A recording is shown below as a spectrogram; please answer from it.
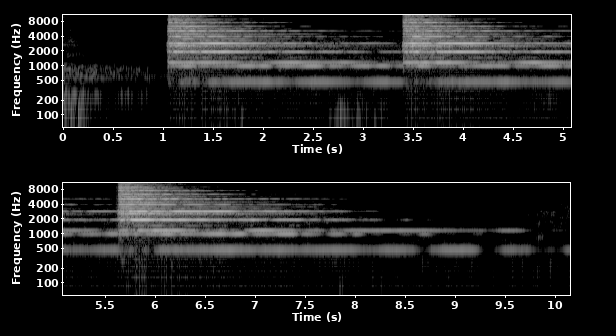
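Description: Altar bell struck three times, about two seconds apart, each strike ringing on and slowly dying away: the bell rung at the elevation of the chalice after the consecration at Mass.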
